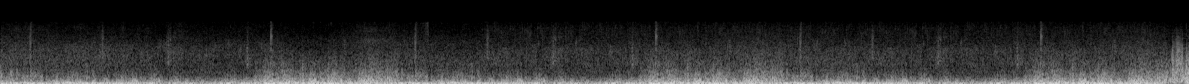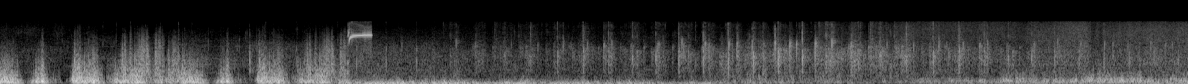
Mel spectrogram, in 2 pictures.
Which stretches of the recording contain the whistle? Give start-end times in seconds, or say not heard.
13.7-15.7.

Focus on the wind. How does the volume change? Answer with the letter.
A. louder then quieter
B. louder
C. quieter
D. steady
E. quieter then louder
A.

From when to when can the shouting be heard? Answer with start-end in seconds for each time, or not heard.
not heard.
